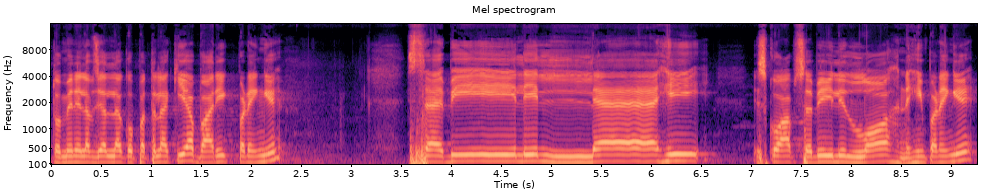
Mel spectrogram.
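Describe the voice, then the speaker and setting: A man teaching Quran reading, spelling each word out letter by letter and then reciting it slowly and drawn out. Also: on the high side, fairly even intonation, a bit bright, clear, resonant tone.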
